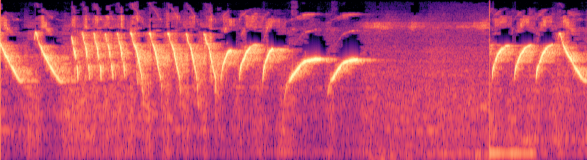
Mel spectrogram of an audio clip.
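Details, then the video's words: Canary singing as a master recording to set other songbirds singing. A rapid stuttering trill gives way to falling whistled sweeps. After a brief pause, quick descending notes resume. "Kenari full durasi Top Masteran, merangsang burung lain berkicau"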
